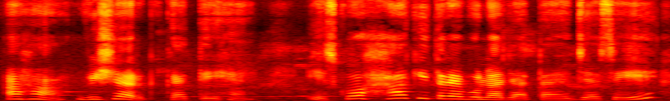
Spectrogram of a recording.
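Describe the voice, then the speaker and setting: Slow, careful woman teacher. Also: on the high side, lively intonation, a bit bright, slight background noise. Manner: slow, deliberate, drawn-out syllables with frequent pauses. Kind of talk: slow classroom lesson for children.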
